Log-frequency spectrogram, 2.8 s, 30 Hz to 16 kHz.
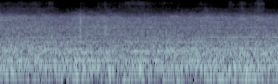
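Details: Fire-damaged Porsche 911 GT3 flat-six, first start after rebuild: deep, even rumble with no knocks, misses or rattles; normal idle.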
